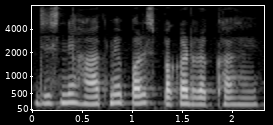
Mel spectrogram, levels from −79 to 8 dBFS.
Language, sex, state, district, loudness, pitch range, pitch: Hindi, female, Uttar Pradesh, Lucknow, -18 LUFS, 195-225 Hz, 210 Hz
